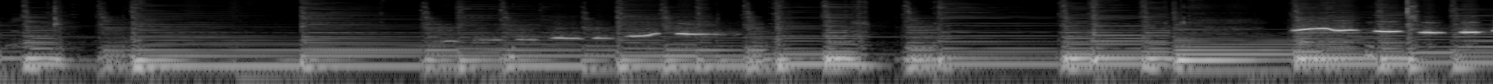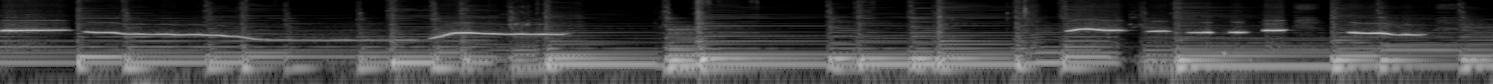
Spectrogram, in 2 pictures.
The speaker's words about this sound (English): And then there's a fiddle solo if you wanna.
